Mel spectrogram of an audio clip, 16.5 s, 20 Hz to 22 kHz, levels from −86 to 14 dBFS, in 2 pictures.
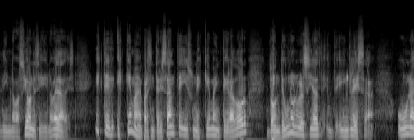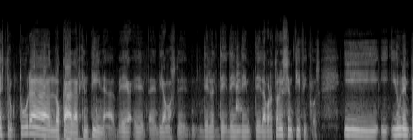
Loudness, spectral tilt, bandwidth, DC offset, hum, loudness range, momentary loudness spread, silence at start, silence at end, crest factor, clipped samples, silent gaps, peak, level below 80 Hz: -23 LUFS; -6.5 dB/octave; 11.5 kHz; under 0.1%; none; 8 LU; 16 LU; 0 s; 0 s; 14 dB; under 0.1%; none; -8 dBFS; -52 dBFS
